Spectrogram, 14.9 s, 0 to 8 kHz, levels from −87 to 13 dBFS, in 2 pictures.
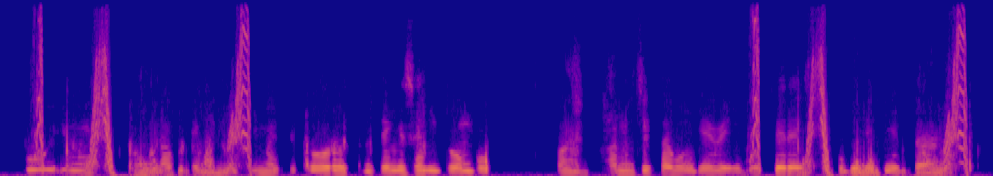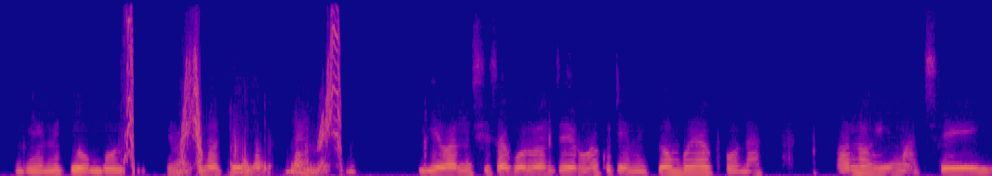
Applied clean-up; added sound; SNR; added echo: neural diffusion model UNIVERSE++.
